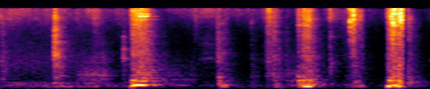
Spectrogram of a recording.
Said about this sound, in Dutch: Zo. Nou, de deur klemt lekker, zoals je hoorde.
